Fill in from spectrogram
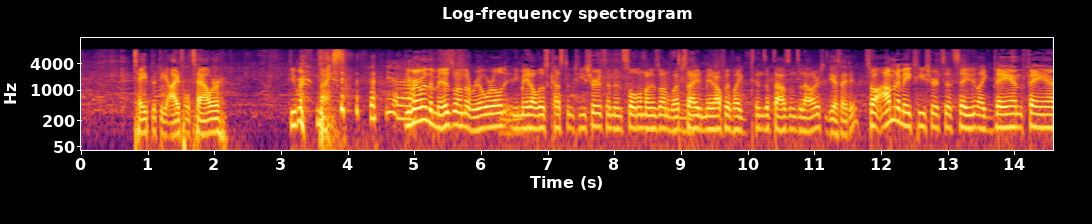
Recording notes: live at Sadies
